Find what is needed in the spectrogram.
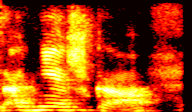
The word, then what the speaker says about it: Agnieszka: Yes, Agnieszka.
